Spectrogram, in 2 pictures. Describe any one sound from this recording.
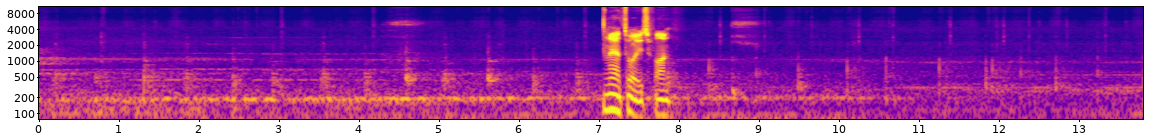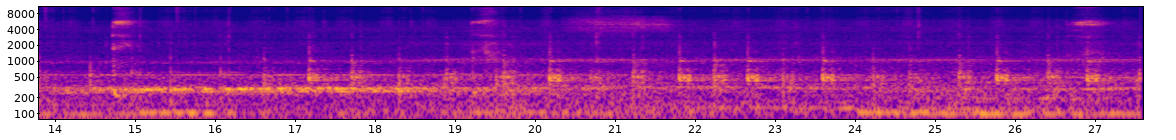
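Footsteps fall on hard floors and metal grating.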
